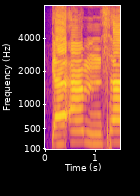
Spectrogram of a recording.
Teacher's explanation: سا پر ہم نے زبان نکالنی ہے، سا پر ہم نے سیٹی کی آواز کے ساتھ نہیں پڑھنا۔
